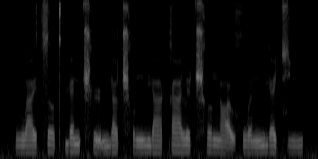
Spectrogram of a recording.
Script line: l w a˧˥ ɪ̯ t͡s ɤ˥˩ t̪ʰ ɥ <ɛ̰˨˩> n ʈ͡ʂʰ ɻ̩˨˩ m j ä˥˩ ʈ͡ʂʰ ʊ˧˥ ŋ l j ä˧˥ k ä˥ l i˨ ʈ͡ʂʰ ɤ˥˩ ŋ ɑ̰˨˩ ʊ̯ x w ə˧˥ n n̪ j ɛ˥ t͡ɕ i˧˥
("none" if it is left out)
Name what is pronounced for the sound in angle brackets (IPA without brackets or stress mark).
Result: ɛ˥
